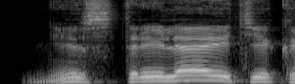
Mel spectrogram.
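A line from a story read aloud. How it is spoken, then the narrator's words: Shout, captain. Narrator (Russian): крикнул капитан навстречу Хосе Аркадио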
